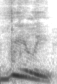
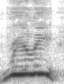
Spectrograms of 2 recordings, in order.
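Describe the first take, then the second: First: Loud, settled mock-heroic answer; firm confirmation. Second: High, loud questioning "Really?"; mock-amazed question; hopeful disbelief. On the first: Hero assuring the bad guy, firm confirmation. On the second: Bad guy asking if he can be good, amazed question. Asking back in acted exchange.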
